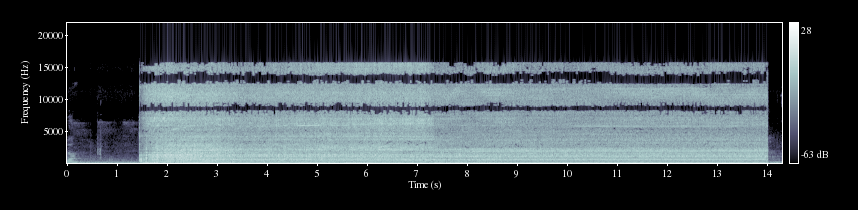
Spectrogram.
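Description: Countertop blender with a glass jar switched on about a second and a half in, its motor spinning up and then running steadily at high speed as it purées cilantro, garlic, onion, oil and mayonnaise into a creamy dressing. Its sound eases slightly about seven seconds in.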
